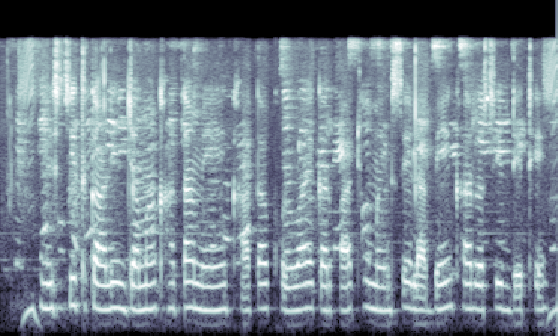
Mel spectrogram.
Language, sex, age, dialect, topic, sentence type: Chhattisgarhi, female, 18-24, Northern/Bhandar, banking, statement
